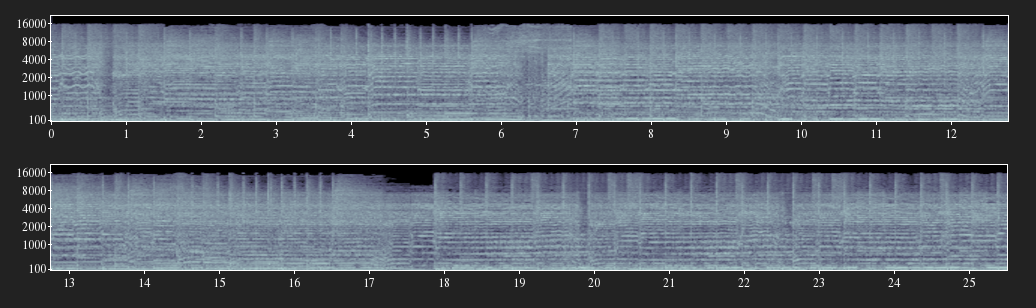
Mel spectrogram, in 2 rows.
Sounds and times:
Music: 0.0s - 25.5s.

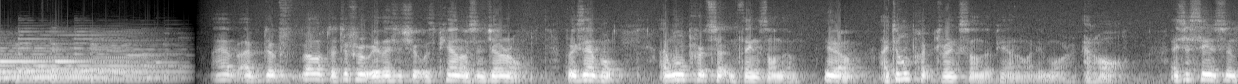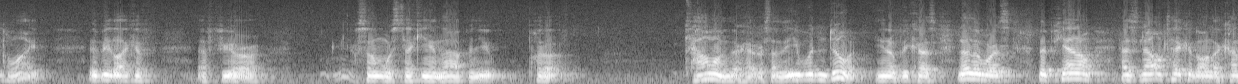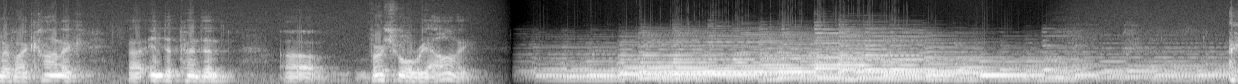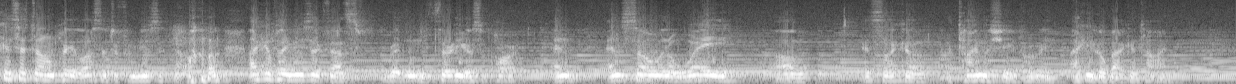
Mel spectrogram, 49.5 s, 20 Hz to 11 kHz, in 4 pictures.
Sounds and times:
Music: 0.0s - 5.1s, 29.9s - 49.5s
Speech: 2.1s - 18.2s, 19.2s - 29.6s, 37.0s - 48.9s.

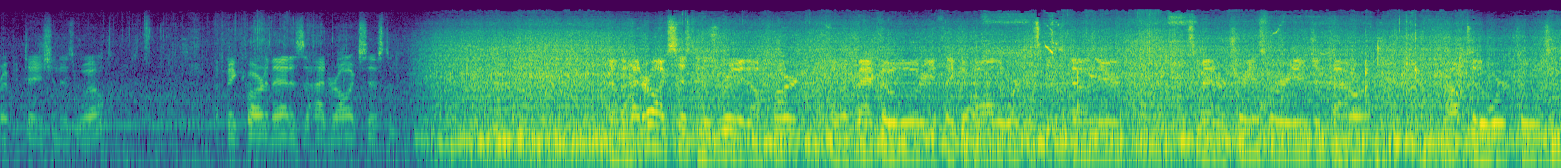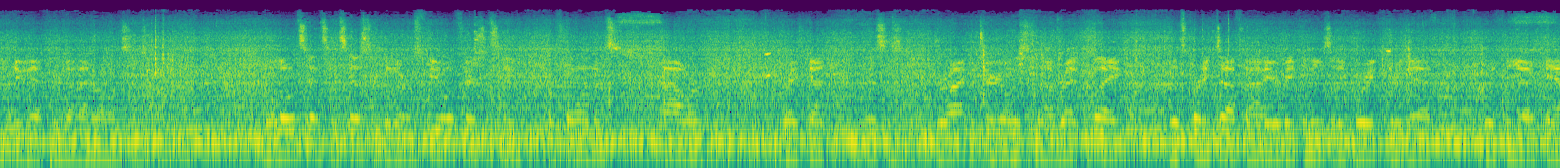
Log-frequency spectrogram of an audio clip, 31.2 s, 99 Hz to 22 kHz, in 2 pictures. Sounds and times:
Speech: 0.0s - 1.1s, 2.1s - 4.0s, 6.0s - 11.3s, 11.9s - 13.8s, 14.4s - 17.0s, 18.2s - 22.7s, 23.4s - 31.2s.

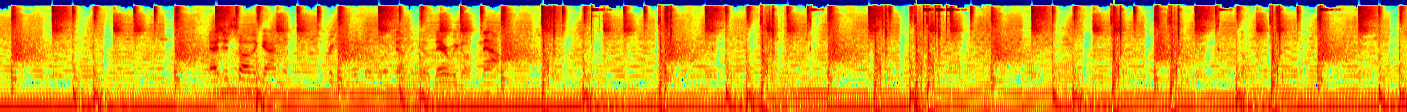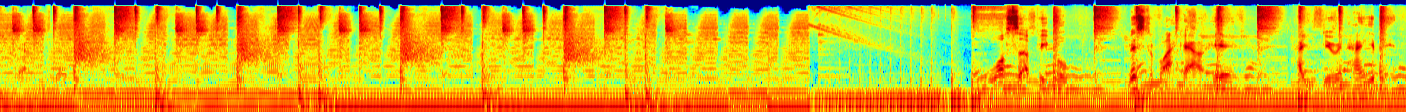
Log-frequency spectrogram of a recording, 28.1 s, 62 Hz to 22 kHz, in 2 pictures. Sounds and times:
Music: 0.0s - 28.1s
Speech: 2.0s - 5.2s, 14.0s - 15.0s, 23.9s - 24.8s, 25.4s - 28.1s.

